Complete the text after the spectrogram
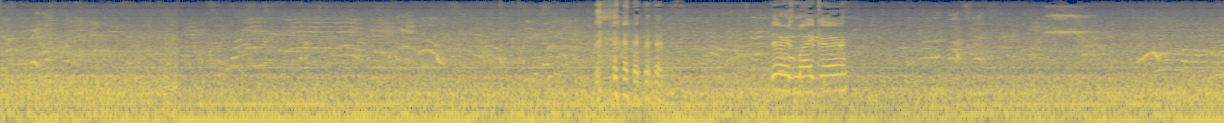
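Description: Young children chatter and shout.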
